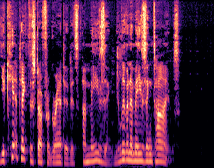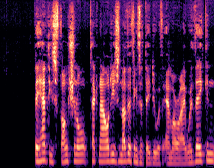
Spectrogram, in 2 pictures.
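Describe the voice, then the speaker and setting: This man's voice is fairly high-pitched and somewhat breathy. He moves at a fairly quick pace with lively intonation. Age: 60s. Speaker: lawyer and fill-in radio host. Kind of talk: radio monologue. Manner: conversational, with self-corrections.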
